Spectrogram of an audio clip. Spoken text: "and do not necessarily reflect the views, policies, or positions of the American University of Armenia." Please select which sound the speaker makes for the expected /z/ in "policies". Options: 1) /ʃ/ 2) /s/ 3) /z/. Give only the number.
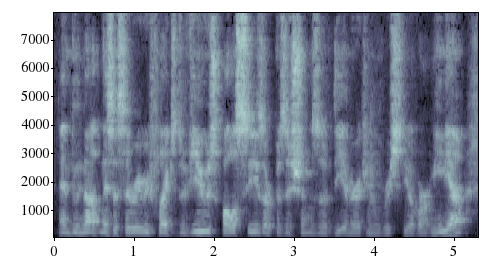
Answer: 3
